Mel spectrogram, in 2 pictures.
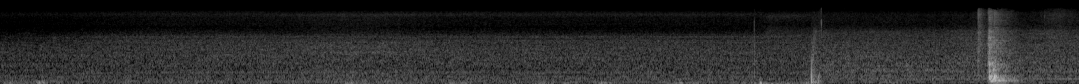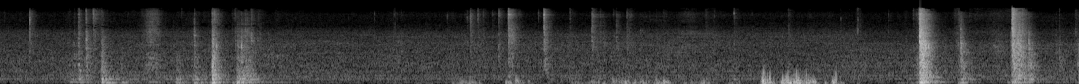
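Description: Steady whir of a gaming PC's many case fans, joined in the second half by a run of irregular knocks and clatters.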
